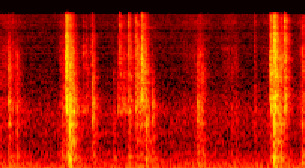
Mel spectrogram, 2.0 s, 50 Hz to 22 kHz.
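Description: Lid of a 3-quart Instant Pot pressure cooker clicking and knocking against the stainless pot as it is fitted and twisted into place. Several sharp clicks, the loudest about half a second in and another near the end.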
